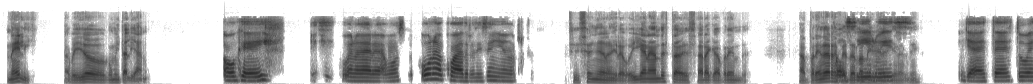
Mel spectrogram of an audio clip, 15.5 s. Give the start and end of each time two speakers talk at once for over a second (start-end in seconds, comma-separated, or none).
12.5-13.7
